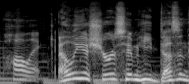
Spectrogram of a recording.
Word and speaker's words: Pollock: you know I really like uh that jackon polock it's pronounced Pollock Ellie assures him he doesn't have to try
